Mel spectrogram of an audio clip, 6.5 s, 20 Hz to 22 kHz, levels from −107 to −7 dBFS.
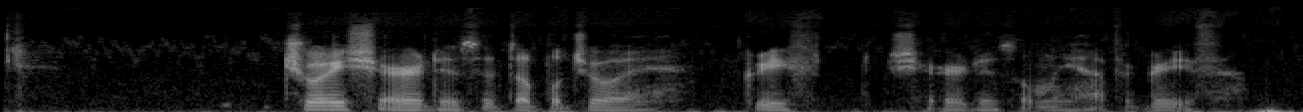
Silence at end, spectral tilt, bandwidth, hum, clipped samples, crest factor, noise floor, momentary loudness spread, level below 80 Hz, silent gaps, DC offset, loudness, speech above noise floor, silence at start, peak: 0.05 s; -3 dB/octave; 16.5 kHz; none; under 0.1%; 26 dB; -82 dBFS; 20 LU; -70 dBFS; none; under 0.1%; -51 LUFS; 28 dB; 0.05 s; -30 dBFS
